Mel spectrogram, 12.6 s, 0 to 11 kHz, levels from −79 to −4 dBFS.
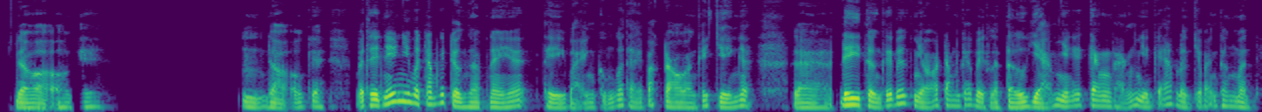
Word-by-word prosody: Rồi, 95 -3 +2
ô 100 +1 -3
kê. 105 0 -9 1.3
Ừm, 100 -1 -2
rồi, 95 -5 0
ô 105 - -5
kê. 110 0 -4 0.3
Vậy - - +2
thì 135 -2 +6
nếu 185 +6 +7
như 220 -1 +4
mà 175 - +5
trong 155 -1 +1
cái 195 - +1
trường 110 - +3
hợp 105 0 -2
này 100 +1 +1
á, 130 +3 0 0.2
thì 95 -3 +1
bạn 90 +2 -6
cũng 95 +3 -5
có 135 - 0
thể 105 -6 -5
bắt - - -6
đầu 100 -2 +2
bằng 95 -1 -3
cái 125 +4 -3
chuyện 105 -4 0
á 130 - +2 0.4
là 95 -1 -2
đi 145 0 +8
từng 110 -8 +2
cái 130 +6 +2
bước 180 +3 0
nhỏ 110 +2 0
trong 125 -2 -4
cái 140 +2 -4
việc 110 -4 0
là 95 - -1
tự 95 +2 +2
giảm 105 +6 +2
những 115 0 +2
cái 135 - -1
căng 125 -3 0
thẳng, 105 +1 -6
những 105 -4 0
cái 115 - -6
áp 155 0 -4
lực 105 -6 -2
cho 110 - -4
bản 120 - -6
thân 120 -2 -5
mình. 100 -4 -1
105 Hz, 250 wpm, -23 LUFS, 95-130 Hz, 1.3 s, đi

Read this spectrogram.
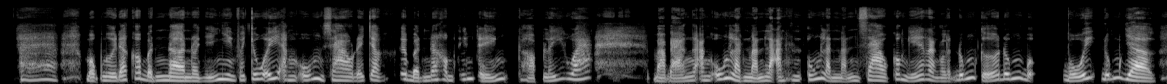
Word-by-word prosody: À, 205 +2 -5 0.3
một - - -1
người 180 -2 +2
đã 200 - +3
có 270 +5 -1
bệnh 190 -6 -1
nền 175 -3 +6
rồi 165 -1 -1
dĩ 155 +2 -4
nhiên 230 -1 +1
phải 200 +1 -6
chú 240 +3 -1
ý 250 +3 +3
ăn 205 -8 -3
uống 245 +8 0
sao 190 -2 +1
để 165 0 -2
cho 195 +2 0 0.2
cái 245 - +1
bệnh 160 -4 -1
đó 210 - 0
hông 200 -3 -4
tiến 230 +6 -4
triển, 175 +2 -2 0.2
hợp 210 - -5
lý 180 +9 -3
quá. 240 +4 +1 0.6
Mà - - +2
bạn 160 +4 0
ăn 190 - 0
uống 240 +5 +1
lành 185 - +2
mạnh 155 -1 +3
là 170 - +3
anh - - +2 0.2
uống 220 +4 -1
lành 160 - 0
mạnh 160 +3 -4
sao? 185 -1 +3
Có 235 - -3
nghĩa 195 +1 -2
rằng 210 -8 0
là 150 0 -5
đúng 250 +8 +1
cửa, 195 - 0
đúng 250 +5 +1
b - - -4 0.4
buổi, 170 - +2
đúng 255 +4 -1
giờ, 170 -8 +8
200 Hz, 255 wpm, -21 LUFS, 170-235 Hz, 0.6 s, giờ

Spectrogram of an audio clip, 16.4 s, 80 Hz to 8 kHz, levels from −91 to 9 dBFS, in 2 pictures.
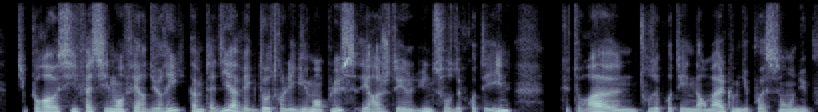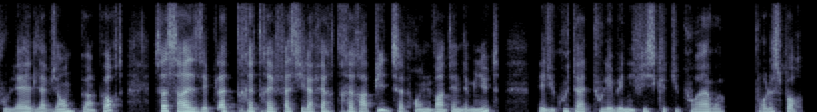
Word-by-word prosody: Tu - - -12
pourras 135 0 +5
aussi 135 +1 +2
facilement 140 0 +3
faire 135 -2 0
du 120 0 -1
riz, 195 - 0
comme 135 -3 +1
tu 125 - -4
as - - +1
dit, 195 - +3
avec 115 -10 +2
d'autres 125 0 +3
légumes 125 +2 0
en 120 - +4
plus 175 - +2
et 135 - 0
rajouter 125 +1 -1
u 125 -1 0
une 135 -2 +1
source 130 +1 -4
de 125 - -2
protéine 125 +9 -1 0.5
que - - -13
tu - - -12
auras, 125 +1 +6
heu, 115 - +1
une 120 +1 -2
source 130 - -7
de - - +3
protéines 125 0 -3
normale 120 +2 +3
comme 130 -2 -2
du 120 - -2
poisson, 125 +1 -2
du 125 0 -2
poulet, 120 +1 -1
de 125 - -8
la 120 - 0
viande, 130 +5 -1
peu 130 - -7
importe. 155 - 0 0.3
Ça, 180 - +5
ça 165 - +1
reste 145 -3 +5
des 130 - +1
plats 155 +5 +2
très, 150 -1 -3
très 140 -1 0
faciles 130 0 -2
à 125 - +2
faire, 145 +2 -2
très 135 - -3
rapides. 175 - -1
Ça 125 - -1
prend 125 +2 -6
une 125 - -1
vingtaine 125 0 0
de 120 - -3
minutes 130 +10 -1 0.4
et 120 - 0
du 115 0 -5
coup, 155 +6 -4
tu 145 - -3
as 130 - +2
tous 130 +1 -9
les 125 - +2
bénéfices 120 +3 -1
que - - -7
tu 125 - -12
pourrais 130 +1 -3
avoir 120 -2 -3 0.3
pour 125 - -6
le - - -3
sport. 120 -2 -3
130 Hz, 275 wpm, -23 LUFS, 120-140 Hz, 0.5 s, auras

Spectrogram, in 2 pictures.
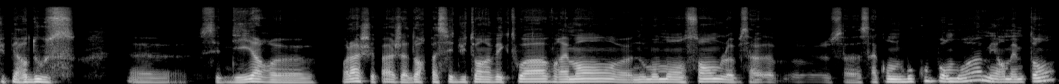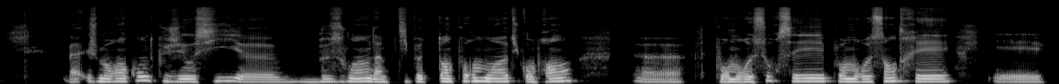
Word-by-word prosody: super 120 -3 +1
douce, 115 -3 +2 0.6
heu. 100 -2 -10 0.3
C'est 100 - -9
de 105 - -13
dire, 110 +2 +3
heu, 100 -2 -2 0.3
voilà 135 +4 +5
je - - -2
sais - - -3
pas: 115 - -1
«J'adore 110 +1 0
passer 115 +1 -1
du 110 0 -4
temps 120 0 +3
avec 115 -2 0
toi, 130 0 +4
vraiment 125 -2 +3
nos 115 +1 0
moments 120 0 +3
ensemble, 130 +3 +2
heu, 105 - -1
ça, 105 0 -7
heu, 110 -1 -7 0.5
ça 100 +1 -10
ça 110 - -7
compte 120 +1 +2
beaucoup 130 +6 -1
pour 145 -3 +2
moi. 170 +9 +1
Mais, 145 -7 +2
en 120 +1 0
même 120 0 +1
temps, 165 - +1 0.7
bah, - - -8
je 140 0 -5
me 135 - +3
rends 135 +1 0
compte 185 -1 -1
que 165 -4 -10
j'ai 130 0 -2
aussi, 155 +5 -2
heu, 115 -2 -3
besoin 125 +4 -2
d'un 125 -3 +1
petit 120 +2 -13
peu 130 +2 0
de - - -18
temps 135 -2 +2
pour 150 +2 -1
moi, 140 -2 +3
tu 145 0 -12
comprends? 140 +6 -1 0.6
Heu, - - -8 0.3
pour 110 - 0
me 120 - +2
ressourcer, 145 +3 0
pour 145 -2 -3
me 130 - +5
recentrer 135 +1 0 0.4
et 110 - -6
125 Hz, 175 wpm, -19 LUFS, 115-140 Hz, 0.7 s, voilà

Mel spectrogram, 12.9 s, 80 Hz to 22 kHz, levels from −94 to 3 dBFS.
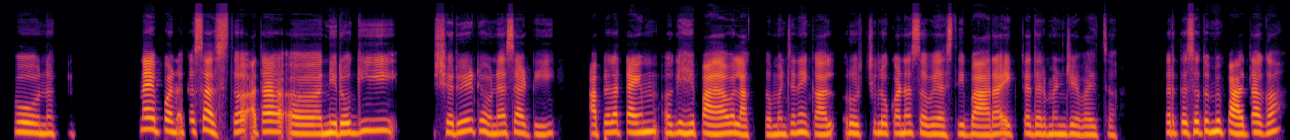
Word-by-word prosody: हो, 250 -2 +2
नक्कीच. 220 -1 -5 0.7
नाही 320 0 +7
पण 270 -3 +2
कसं 295 +3 +2
असतं 245 +3 -3
आता 265 0 +2
अ, 220 -1 +1
निरोगी 245 +5 +1 0.4
शरीर 255 +3 -1
ठेवण्यासाठी 225 -4 -2 0.4
आपल्याला 235 +3 -1
टाईम 250 +1 +4
अ, 235 - -3
हे 240 -1 +2
पाळावं 225 0 +4
लागतं. 200 -1 -2
म्हणजे 210 +3 -2
नाही 250 0 0
का 205 -1 +1 0.2
रोजची 230 +1 -2
लोकांना 230 0 -1
सवय 215 -2 -1
असते 205 +3 -4
12:00-1:00 205 +1 +2
च्या 225 - -3
दरम्यान 210 0 -1
जेवायचं, 200 -2 -4 0.5
तर 245 - -2
तसं 250 +2 +2
तुम्ही 270 0 +3
पाळता 235 +1 +4
का? 255 +3 0
230 Hz, 155 wpm, -21 LUFS, 215-250 Hz, 0.7 s, नाही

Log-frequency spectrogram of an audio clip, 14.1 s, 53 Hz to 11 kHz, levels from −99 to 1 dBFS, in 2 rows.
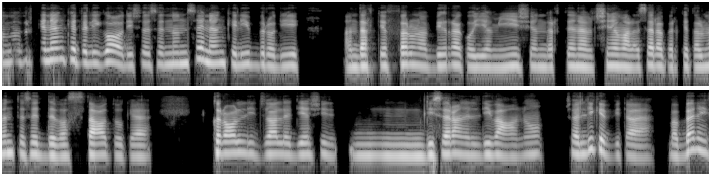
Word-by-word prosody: ma 245 +2 -7
perché 270 +1 -6
neanche 285 0 +3
te 235 - 0
li 230 0 -3
godi, 220 -4 +3
ceh 215 +2 -6
se 215 +2 -7
non 220 +1 0
sei 300 +6 +1
neanche 230 -1 +1
libero 205 -1 -3
di 195 +1 -3 0.4
andarti 190 +1 +3
a 200 - +3
fare 215 +4 +3
una 200 -2 -1
birra 200 +3 0
con 190 0 -4
gli 185 0 -1
amici, 180 +1 -2
andartene 190 +1 -1
al 180 -1 -1
cinema 195 +1 +2
la 180 - -3
sera 195 +1 +1
perché 185 +1 -6
talmente 195 +2 0
sei 190 0 0
devastato 180 +1 +2
che 170 0 -4 0.6
crolli 210 -1 +3
già 195 +3 +1
alle 195 -1 0
10, 190 0 -4
mhmm, 175 -3 -2
di 180 +2 +3
sera 195 +3 +5
nel 180 -2 -4
divano, 185 +1 -1 0.2
ceh 200 -4 +1
lì 215 +7 +1
che 245 -2 +5
vita 175 -3 -2
è? 160 - -13
Va 175 -1 -3
bene 235 +8 +4
i 220 - -2
195 Hz, 205 wpm, -23 LUFS, 180-210 Hz, 0.6 s, sera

